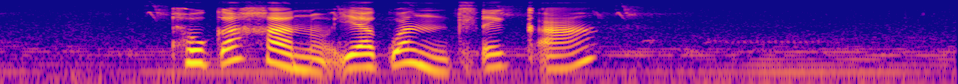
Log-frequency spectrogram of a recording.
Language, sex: Tswana, female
